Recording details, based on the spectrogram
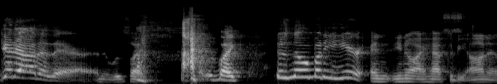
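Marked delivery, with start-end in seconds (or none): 0.0-0.9 mock yelling, much higher. Retelling how an usher yelled at him from rows away, imitating the usher yelling. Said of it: "starts yelling at me from like 30 rows".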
